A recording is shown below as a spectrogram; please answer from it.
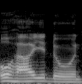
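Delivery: bad, high-pitched, loud, mock Ohio accent.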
